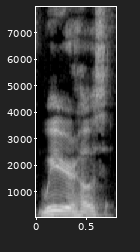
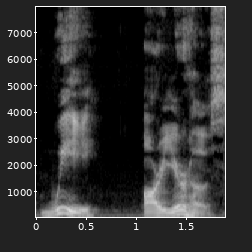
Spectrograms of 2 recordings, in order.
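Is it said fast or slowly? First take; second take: fast; slowly. First: It is said fast. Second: It is said slowly.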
